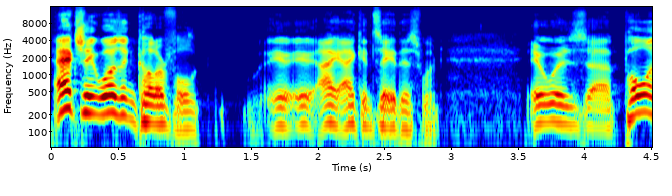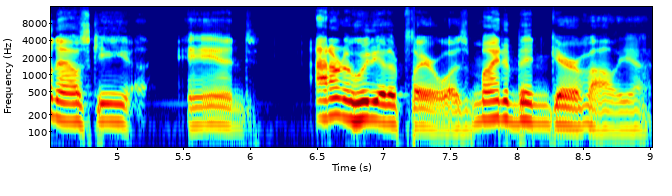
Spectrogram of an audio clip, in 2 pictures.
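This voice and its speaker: A man's voice: medium pitch, animated, a little fast, creaky, fairly bright tone, dry recording. A man hosting a casual sports talk show, telling stories in a rambling, anecdotal way, with frequent restarts. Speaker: host.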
